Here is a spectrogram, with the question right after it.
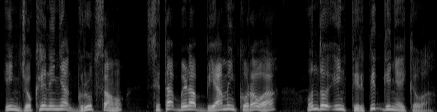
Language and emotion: Santali, happy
